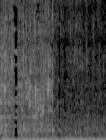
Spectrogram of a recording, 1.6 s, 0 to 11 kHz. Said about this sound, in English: And I'm going to add around 3 cups of water,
